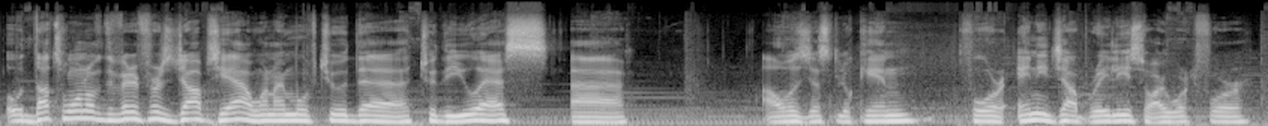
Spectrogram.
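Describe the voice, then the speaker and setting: Man in his forties, Moroccan accent, native Arabic and French, relaxed dark tone, casual storytelling, faint music. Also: medium pitch, normal speed. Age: 40s. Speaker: interview guest, business owner.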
